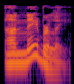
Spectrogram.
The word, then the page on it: unneighborly: British English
